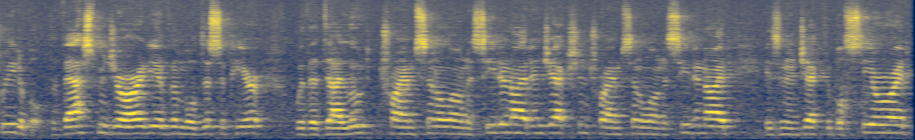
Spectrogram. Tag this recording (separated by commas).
Speech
